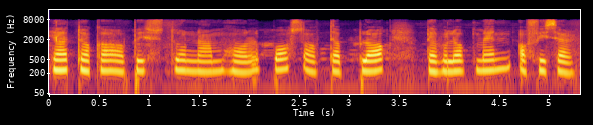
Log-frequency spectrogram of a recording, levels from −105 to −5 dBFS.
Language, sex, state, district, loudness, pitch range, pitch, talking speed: Assamese, female, Assam, Kamrup Metropolitan, -17 LUFS, 225-245 Hz, 235 Hz, 135 wpm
